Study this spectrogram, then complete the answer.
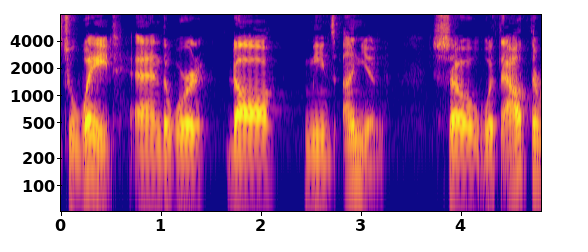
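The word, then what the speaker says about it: tos: T-O-S is pronounced daw. The tongue in the D sound is compressed up against the front two teeth and the top of the mouth, the top of the alveolar ridge, much like this.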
